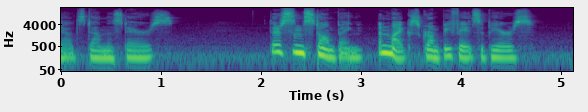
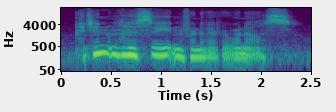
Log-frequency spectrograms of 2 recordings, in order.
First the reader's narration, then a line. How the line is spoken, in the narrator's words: she whispers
